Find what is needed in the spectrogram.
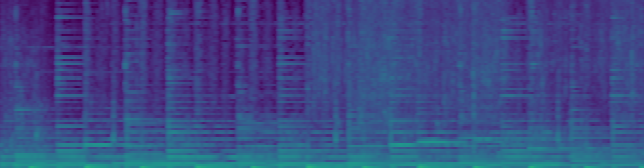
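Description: Background music with a steady low beat under held chords.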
